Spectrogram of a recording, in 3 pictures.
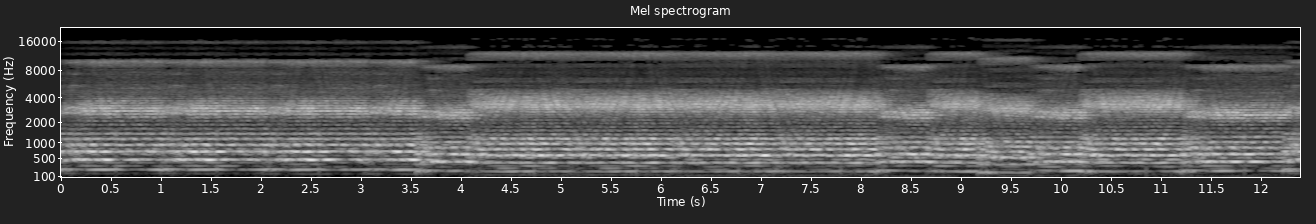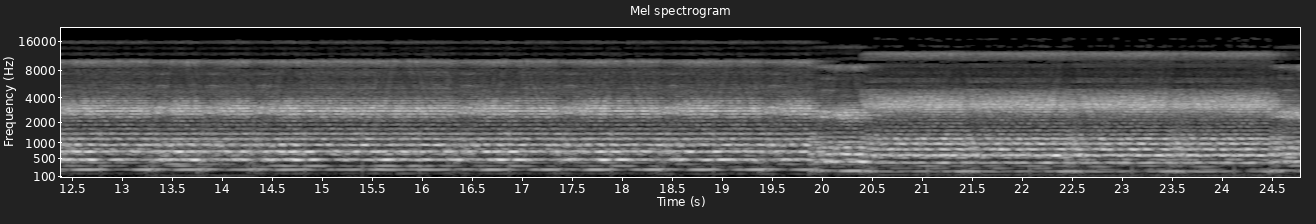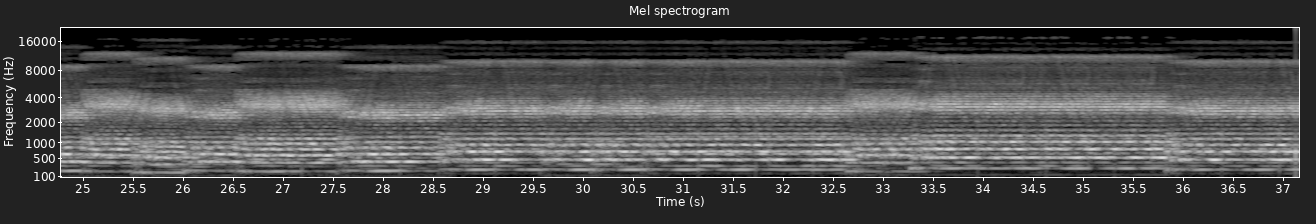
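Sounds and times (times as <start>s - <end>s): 
SATB choir singing: 0.0s - 37.1s.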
